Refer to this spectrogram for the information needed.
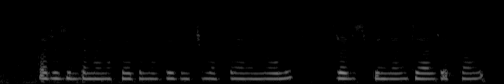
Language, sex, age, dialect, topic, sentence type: Telugu, female, 18-24, Central/Coastal, agriculture, statement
